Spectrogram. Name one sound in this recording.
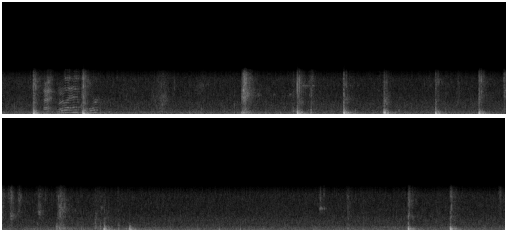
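A basketball bounces repeatedly on hard pavement outdoors.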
